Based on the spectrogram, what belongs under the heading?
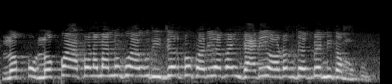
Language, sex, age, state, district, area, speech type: Odia, female, 60+, Odisha, Kendrapara, urban, spontaneous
